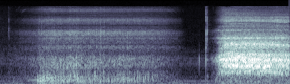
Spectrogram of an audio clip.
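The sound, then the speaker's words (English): Breathing close into a microphone, two soft, airy rushes of breath noise, the second sharper and stronger, faint overall with no talk. “You can hear my breath through the mic.”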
